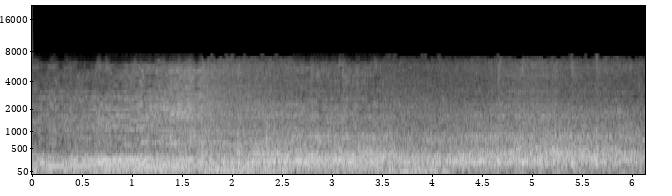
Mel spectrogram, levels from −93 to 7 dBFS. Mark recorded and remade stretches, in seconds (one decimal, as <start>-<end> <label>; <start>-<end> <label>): 0.0-1.7 remade; 1.7-2.6 recorded; 2.6-3.5 remade; 3.5-6.1 recorded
